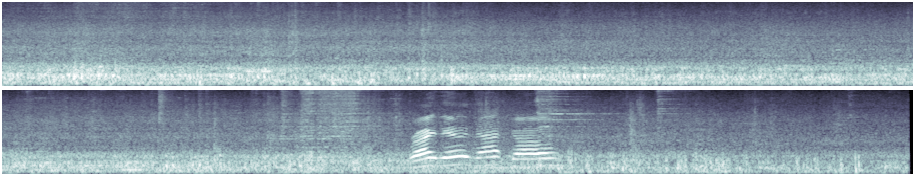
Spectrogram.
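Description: A freight hopper car rumbles and clanks along steel rails.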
